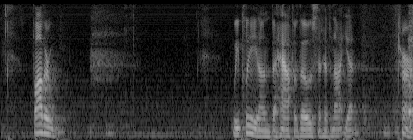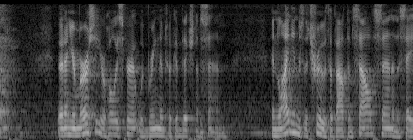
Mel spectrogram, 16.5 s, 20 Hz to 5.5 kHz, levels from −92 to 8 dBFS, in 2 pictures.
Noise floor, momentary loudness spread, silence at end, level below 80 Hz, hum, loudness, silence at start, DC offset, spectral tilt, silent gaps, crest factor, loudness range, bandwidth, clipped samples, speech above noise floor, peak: -59 dBFS; 20 LU; 0 s; -62 dBFS; none; -28 LUFS; 0.1 s; under 0.1%; -6.5 dB/octave; none; 22 dB; 7 LU; 5.2 kHz; under 0.1%; 30 dB; -8 dBFS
